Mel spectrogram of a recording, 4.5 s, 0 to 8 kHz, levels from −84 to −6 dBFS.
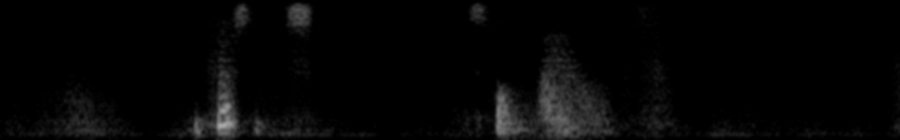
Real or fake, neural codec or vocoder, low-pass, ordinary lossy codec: fake; codec, 44.1 kHz, 0.9 kbps, DAC; 7.2 kHz; none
